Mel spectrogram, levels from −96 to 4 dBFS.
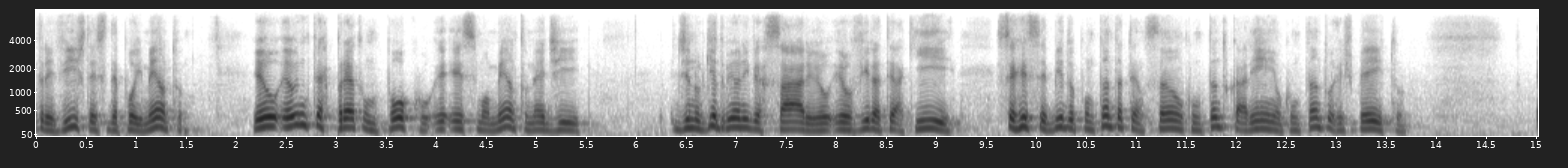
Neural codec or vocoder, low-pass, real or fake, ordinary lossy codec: codec, 16 kHz in and 24 kHz out, 1 kbps, XY-Tokenizer; 7.2 kHz; fake; Opus, 24 kbps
